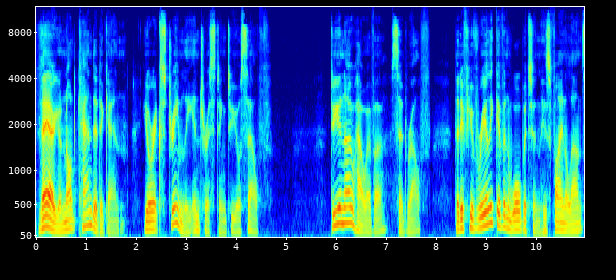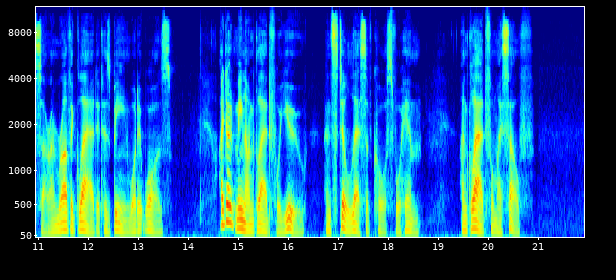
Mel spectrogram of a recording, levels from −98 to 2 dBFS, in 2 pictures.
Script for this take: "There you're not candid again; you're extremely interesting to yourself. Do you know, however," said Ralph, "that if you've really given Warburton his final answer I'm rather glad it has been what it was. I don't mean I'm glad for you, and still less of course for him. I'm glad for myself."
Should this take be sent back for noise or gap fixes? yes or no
no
